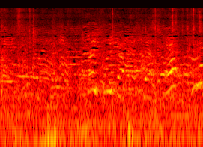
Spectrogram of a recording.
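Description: Preschool children playing, many high voices calling and chattering over one another.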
